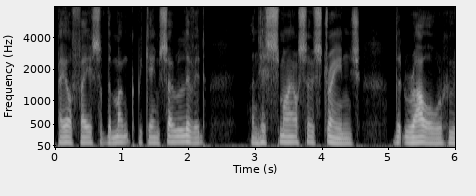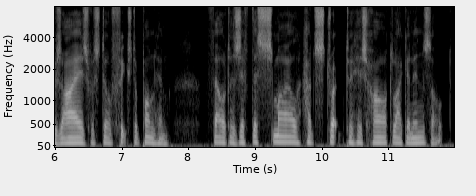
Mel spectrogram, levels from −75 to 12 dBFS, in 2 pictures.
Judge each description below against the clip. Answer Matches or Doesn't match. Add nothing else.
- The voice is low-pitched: Matches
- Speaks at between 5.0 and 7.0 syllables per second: Doesn't match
